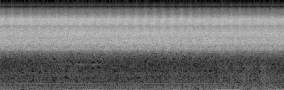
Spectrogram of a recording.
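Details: Cicadas singing in a summer park: a dense, unbroken shrill hiss spanning the high range in layered bands, steady in loudness throughout with no pauses, and no other clear sounds.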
